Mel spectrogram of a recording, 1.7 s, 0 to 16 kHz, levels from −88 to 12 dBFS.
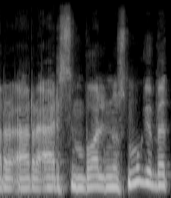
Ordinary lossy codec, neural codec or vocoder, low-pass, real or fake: AAC, 48 kbps; vocoder, 44.1 kHz, 128 mel bands every 256 samples, BigVGAN v2; 14.4 kHz; fake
